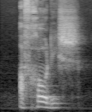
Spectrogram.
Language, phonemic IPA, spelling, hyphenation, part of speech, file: Dutch, /ˌɑfˈxoː.dis/, afgodisch, af‧go‧disch, adjective, Nl-afgodisch.ogg
- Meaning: idolatrous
